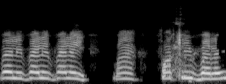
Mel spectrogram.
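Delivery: squeaky, very high-pitched yelling. Acting out someone shouting before being run over: imitating a high-pitched shout. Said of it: "shouting, ... In your high-pitched voice".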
